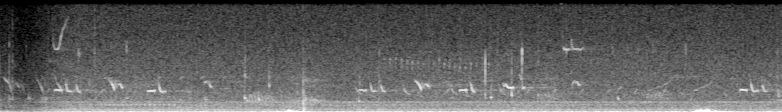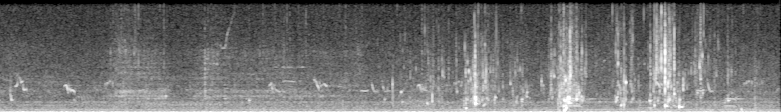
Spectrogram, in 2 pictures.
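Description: Water splashing and dripping near the end as a hooked crappie is reeled to the surface and lifted beside a plastic kayak, over a steady low rumble with faint chirps. Earlier come two dull thumps about five seconds apart, the second the louder and the loudest sound of all.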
